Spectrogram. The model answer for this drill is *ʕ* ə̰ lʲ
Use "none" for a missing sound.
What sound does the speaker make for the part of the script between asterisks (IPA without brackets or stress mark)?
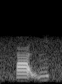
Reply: ʕ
